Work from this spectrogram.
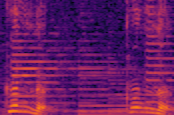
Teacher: DE is a soft oo sound at the end.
